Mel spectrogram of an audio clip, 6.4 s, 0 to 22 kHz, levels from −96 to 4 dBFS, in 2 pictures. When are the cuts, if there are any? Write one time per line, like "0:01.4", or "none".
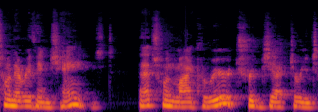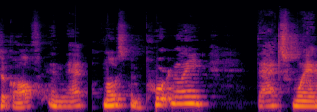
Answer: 0:04.1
